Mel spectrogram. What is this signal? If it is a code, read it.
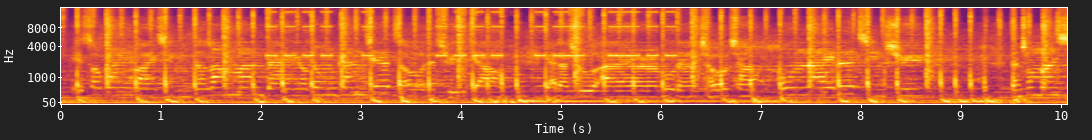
Morse code, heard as a high beeper, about 13 wpm, 2750 Hz, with room echo. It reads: HE HAD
